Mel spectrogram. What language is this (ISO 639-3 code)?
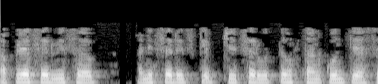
mar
